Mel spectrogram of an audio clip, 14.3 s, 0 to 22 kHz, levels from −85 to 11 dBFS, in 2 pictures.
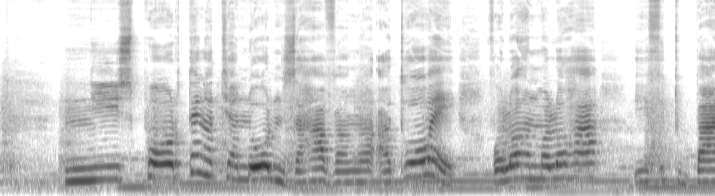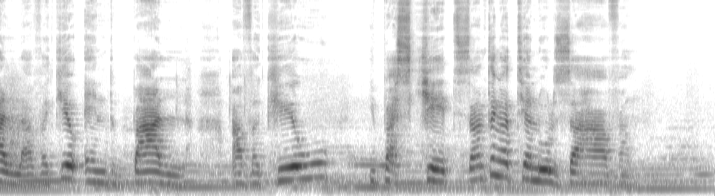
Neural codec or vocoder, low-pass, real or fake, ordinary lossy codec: none; none; real; none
